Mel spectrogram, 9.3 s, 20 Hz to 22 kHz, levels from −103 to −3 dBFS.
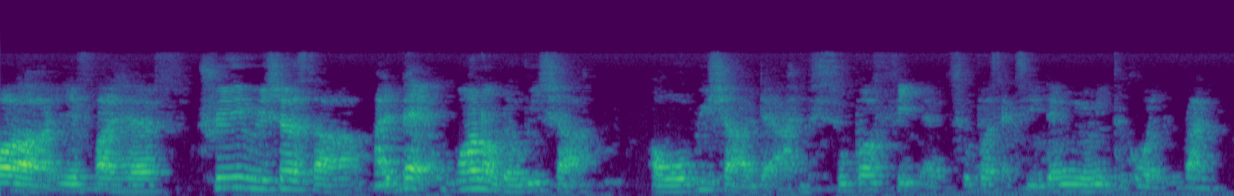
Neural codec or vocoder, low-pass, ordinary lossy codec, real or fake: none; 7.2 kHz; none; real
